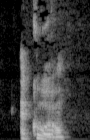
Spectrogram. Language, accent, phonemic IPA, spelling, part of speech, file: French, Canada, /a.ku.ʁɔ̃/, accourons, verb, LL-Q150 (fra)-accourons.wav
- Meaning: inflection of accourir: 1. first-person plural present indicative 2. first-person plural imperative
